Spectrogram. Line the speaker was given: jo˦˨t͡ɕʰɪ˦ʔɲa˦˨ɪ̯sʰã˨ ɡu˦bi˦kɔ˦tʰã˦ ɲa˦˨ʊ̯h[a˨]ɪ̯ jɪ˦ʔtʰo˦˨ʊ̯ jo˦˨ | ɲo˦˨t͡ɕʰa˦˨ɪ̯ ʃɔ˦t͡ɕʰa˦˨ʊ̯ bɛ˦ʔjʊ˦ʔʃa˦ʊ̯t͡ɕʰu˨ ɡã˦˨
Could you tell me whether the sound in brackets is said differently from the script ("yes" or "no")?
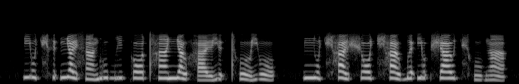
no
